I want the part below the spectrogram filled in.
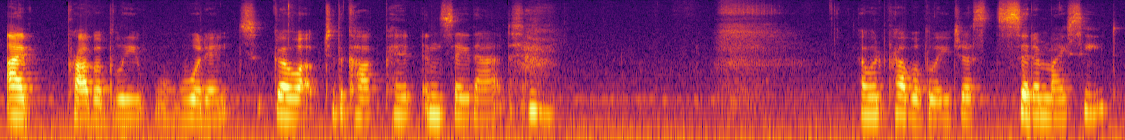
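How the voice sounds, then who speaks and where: A woman performing a candid, self-deprecating young woman in a dramatic stage monologue, with halting, confessional delivery and dramatic pauses. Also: mid-range voice, little pitch movement, pushed and bright, slight background noise. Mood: subdued, haunted.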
